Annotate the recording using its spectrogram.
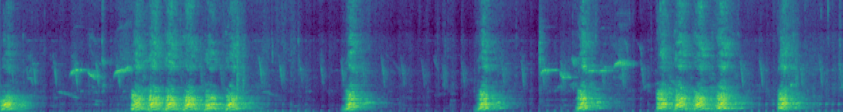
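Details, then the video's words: Leo, a German Shepherd, barking in the morning: rapid bursts of several barks alternating with single loud barks, irregular pauses of one to two seconds between groups, faint bird chirps in the background. "Leo The German Shepherd ची भुंकण यंत्रणा सुरू"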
